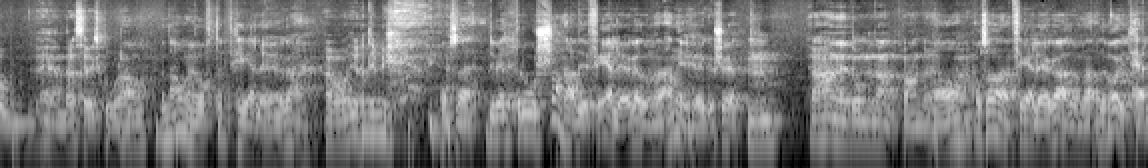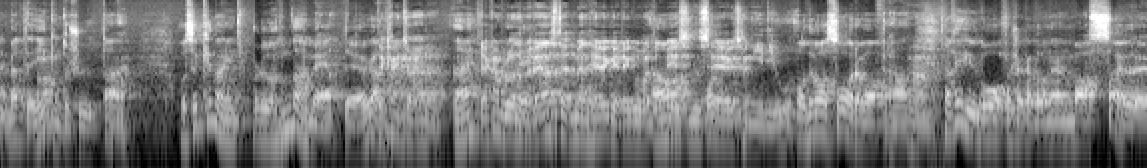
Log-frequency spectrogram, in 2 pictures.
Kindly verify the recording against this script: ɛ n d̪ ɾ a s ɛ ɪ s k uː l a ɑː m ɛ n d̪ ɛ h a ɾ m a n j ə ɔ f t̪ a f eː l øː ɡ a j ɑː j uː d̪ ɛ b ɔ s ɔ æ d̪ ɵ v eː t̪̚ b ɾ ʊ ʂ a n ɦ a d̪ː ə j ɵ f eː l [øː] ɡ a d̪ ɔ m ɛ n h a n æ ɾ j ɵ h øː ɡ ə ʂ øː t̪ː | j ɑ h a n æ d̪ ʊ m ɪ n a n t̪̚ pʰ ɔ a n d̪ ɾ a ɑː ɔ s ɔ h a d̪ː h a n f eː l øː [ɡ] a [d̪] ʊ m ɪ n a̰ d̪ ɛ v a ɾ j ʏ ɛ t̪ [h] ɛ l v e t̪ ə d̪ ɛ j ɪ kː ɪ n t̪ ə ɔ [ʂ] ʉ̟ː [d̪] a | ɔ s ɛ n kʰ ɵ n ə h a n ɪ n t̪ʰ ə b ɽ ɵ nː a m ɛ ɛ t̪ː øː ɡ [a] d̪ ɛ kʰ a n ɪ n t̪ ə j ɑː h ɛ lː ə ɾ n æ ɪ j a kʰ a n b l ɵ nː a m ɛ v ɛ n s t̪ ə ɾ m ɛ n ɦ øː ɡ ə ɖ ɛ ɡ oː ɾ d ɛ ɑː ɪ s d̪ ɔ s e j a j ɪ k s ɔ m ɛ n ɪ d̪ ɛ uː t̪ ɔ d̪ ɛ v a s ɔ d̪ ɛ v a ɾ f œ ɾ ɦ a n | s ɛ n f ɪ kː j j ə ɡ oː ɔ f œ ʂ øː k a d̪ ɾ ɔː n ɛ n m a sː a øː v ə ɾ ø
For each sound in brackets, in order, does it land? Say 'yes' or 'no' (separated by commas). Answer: yes, yes, yes, yes, yes, no, yes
